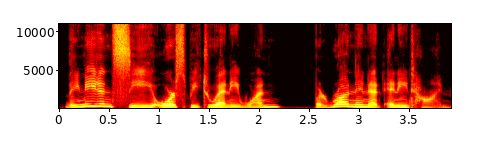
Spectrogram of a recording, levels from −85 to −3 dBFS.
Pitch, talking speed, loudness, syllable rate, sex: 215 Hz, 200 wpm, -17 LUFS, 4.6 syllables/s, female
